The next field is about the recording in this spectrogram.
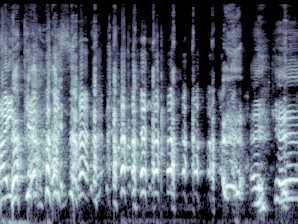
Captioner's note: laughs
